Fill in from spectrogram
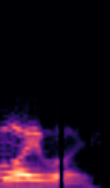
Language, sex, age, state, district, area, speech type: Goan Konkani, female, 18-30, Goa, Tiswadi, rural, conversation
